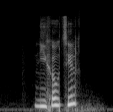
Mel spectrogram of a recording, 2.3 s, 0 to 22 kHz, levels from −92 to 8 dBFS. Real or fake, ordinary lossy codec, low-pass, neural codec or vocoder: fake; Opus, 32 kbps; 19.8 kHz; autoencoder, 48 kHz, 128 numbers a frame, DAC-VAE, trained on Japanese speech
